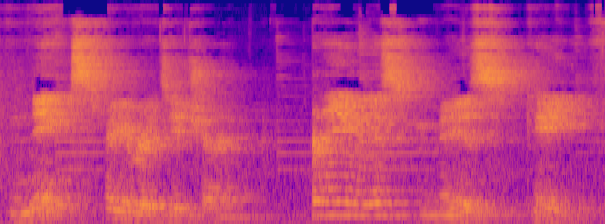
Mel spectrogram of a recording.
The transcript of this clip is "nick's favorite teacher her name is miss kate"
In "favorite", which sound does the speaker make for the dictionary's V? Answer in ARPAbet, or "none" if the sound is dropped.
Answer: V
